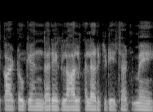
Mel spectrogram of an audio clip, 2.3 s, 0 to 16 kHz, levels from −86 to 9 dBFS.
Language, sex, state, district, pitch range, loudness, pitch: Hindi, male, Chhattisgarh, Bilaspur, 95-100 Hz, -19 LUFS, 100 Hz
